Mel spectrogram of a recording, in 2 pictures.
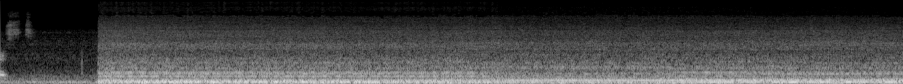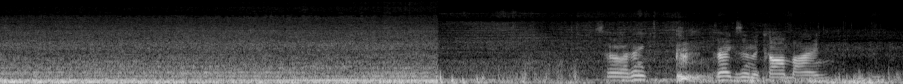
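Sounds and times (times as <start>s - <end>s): tractor engine running: 1.0s - 13.5s.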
